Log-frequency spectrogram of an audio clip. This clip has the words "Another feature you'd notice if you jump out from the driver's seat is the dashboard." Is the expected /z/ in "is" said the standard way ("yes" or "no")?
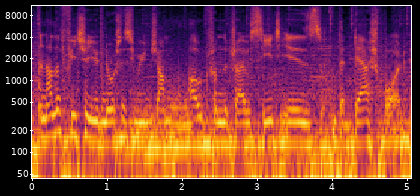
yes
